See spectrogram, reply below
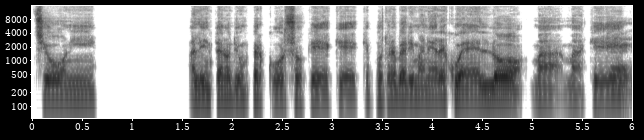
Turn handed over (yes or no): no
